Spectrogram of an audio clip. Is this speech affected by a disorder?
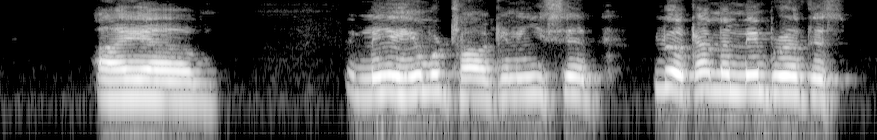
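Yes: cerebral palsy; uses wheelchair.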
